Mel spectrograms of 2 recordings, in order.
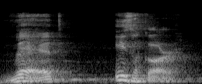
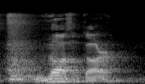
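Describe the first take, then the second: First: That and is are said as separate words. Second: That and is are joined into one word.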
